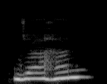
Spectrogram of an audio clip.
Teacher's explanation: Jahannam. Your noon here is with the shadda, so give it akmal gunna. That means most complete gunna.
